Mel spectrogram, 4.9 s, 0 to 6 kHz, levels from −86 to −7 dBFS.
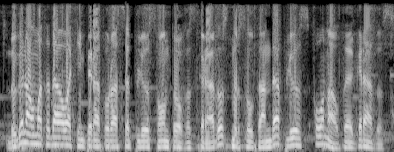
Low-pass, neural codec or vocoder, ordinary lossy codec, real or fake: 5.4 kHz; none; AAC, 32 kbps; real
